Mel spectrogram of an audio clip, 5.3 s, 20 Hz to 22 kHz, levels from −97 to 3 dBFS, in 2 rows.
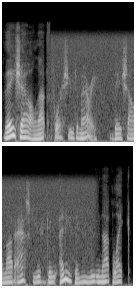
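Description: At 0.90 s the speech blends from digital radio to analogue FM over about 0.1 s, staying there until 4.58 s: hiss rises to around 20 dB below the signal, and level drops about 1 dB.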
